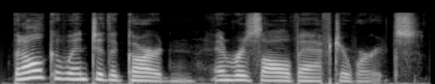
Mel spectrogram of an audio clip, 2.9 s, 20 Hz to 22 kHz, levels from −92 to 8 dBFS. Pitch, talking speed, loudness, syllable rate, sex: 205 Hz, 185 wpm, -17 LUFS, 5.8 syllables/s, female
